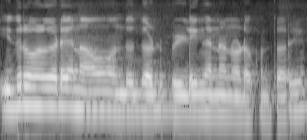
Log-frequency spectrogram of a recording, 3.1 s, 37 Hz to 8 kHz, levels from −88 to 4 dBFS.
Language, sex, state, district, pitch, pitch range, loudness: Kannada, male, Karnataka, Belgaum, 110 Hz, 105-125 Hz, -15 LUFS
